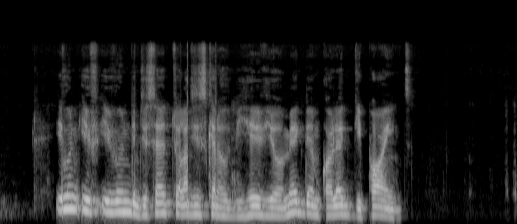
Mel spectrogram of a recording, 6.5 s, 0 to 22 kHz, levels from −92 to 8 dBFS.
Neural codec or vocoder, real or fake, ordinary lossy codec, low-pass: none; real; none; 10.8 kHz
